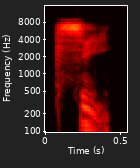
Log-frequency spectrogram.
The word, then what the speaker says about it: Xi: In classical Greek, it was pronounced xi, just like in Koine in modern Greek.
